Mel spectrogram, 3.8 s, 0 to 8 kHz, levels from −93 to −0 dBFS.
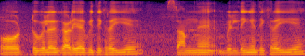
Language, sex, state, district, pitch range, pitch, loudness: Hindi, male, Bihar, Saran, 100-110 Hz, 105 Hz, -19 LUFS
